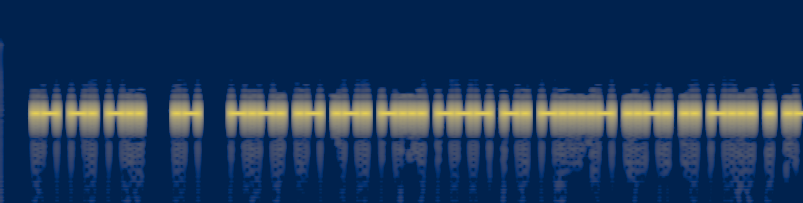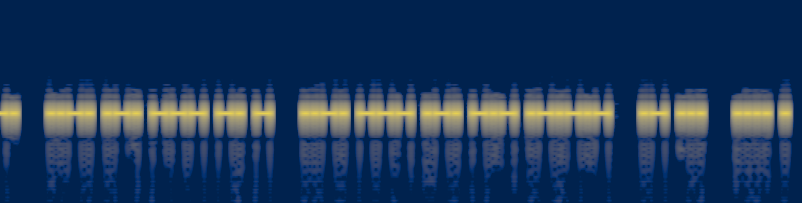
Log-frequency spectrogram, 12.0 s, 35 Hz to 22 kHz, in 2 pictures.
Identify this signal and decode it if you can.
Morse code, heard as a keyed tone, about 34 wpm, 600 Hz. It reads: AND A CARBON-FIBER FRONT FORK. AS HE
